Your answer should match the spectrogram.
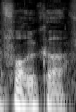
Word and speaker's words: Folker: Ich höre gerade, Sie sagen eher Volker. Ich habe jetzt eher so englisch ausgesprochen. Volker, wie ist es denn ganz korrekt? Ja, es gibt ja keine politisch korrekte Aussprache. Also wir tatsächlich sagen alle Volker.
